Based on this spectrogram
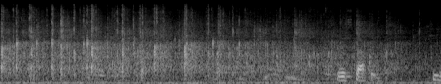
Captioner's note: audience applauds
